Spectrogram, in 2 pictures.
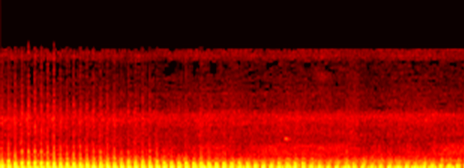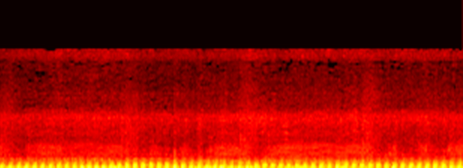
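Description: Motorcycle engine running steadily while the bike is ridden, with an even, rapid firing pulse.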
